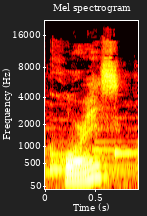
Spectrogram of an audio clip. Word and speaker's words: chorus: C it's usually silent you have words like chorus or Echo you don't hear the h you mainly hear the C here are some more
